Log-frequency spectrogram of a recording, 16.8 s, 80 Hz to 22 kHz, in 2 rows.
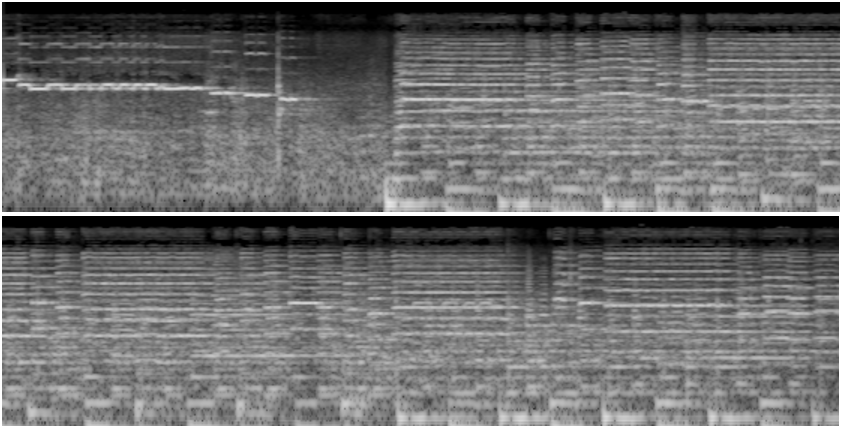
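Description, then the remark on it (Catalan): Sardana music plays with no talking: a thin, high piping melody opens, then a full band enters with bright reedy tones over a steady, bouncing bass pulse. It is the piece played at the 2023 premiere of the children's sardana group Ocells de Bosc, recorded by Emili of Ardit Produccions. “Elles són membres d'Ocells de Bosc i estàvem escoltant ara, i estem sentint encara, aquest so que va sonar a l'estrena el 2023 d'Ocells de Bosc, que l'Emili d'Ardit Produccions ens va gravar”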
